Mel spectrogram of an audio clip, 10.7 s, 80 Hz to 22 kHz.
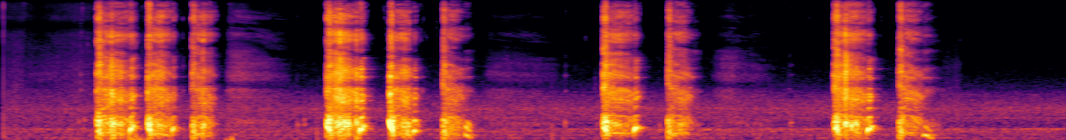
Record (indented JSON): {
  "cough_length": "10.7 s",
  "cough_amplitude": 13261,
  "cough_signal_mean_std_ratio": 0.36,
  "survey_phase": "beta (2021-08-13 to 2022-03-07)",
  "age": "18-44",
  "gender": "Female",
  "wearing_mask": "No",
  "symptom_cough_any": true,
  "symptom_shortness_of_breath": true,
  "symptom_fatigue": true,
  "symptom_headache": true,
  "symptom_loss_of_taste": true,
  "symptom_onset": "10 days",
  "smoker_status": "Ex-smoker",
  "respiratory_condition_asthma": false,
  "respiratory_condition_other": false,
  "recruitment_source": "Test and Trace",
  "submission_delay": "3 days",
  "covid_test_result": "Positive",
  "covid_test_method": "RT-qPCR"
}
